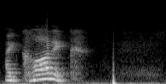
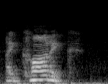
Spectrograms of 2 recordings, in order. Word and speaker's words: iconic: penalty made syllable okay iconic the correct pronunciation of this word is iconic not iconic no that is wrong iconic okay then we have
